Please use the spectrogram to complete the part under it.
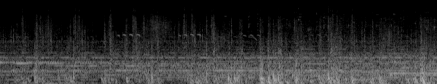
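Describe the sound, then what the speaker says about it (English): Horse hooves clip-clop at a steady walking rhythm in Red Dead Redemption, several horses close by under faint ambient game sound, with a brief whinny-like tone. "Stay with the horses."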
